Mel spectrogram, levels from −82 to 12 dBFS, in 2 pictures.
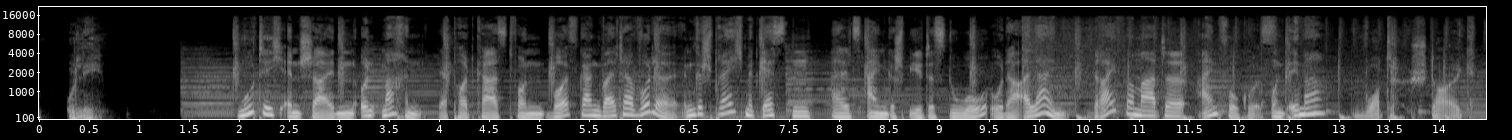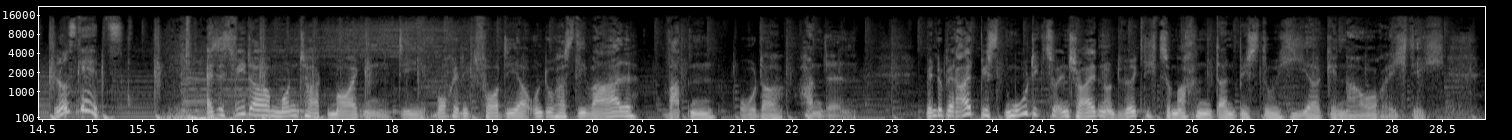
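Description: No technical faults can be heard anywhere in this audio. There is nothing that needs a timestamp or further comment.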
